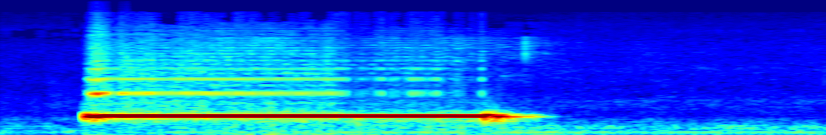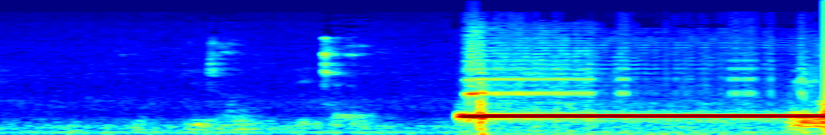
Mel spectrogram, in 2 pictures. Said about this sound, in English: All right, he better answer the phone. This will be interesting.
